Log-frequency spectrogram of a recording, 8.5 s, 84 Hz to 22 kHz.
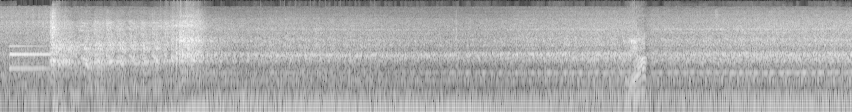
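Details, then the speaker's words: Ford 6.0 diesel truck sitting since 2018, first start: short crank, then it fires cleanly and settles into an even, steady idle with a burning-off smell; check-engine light was on. "H it runs woo smell some burning off on it"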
